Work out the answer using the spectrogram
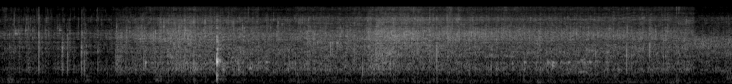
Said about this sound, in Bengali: এখন আমরা আলু ভাজা তেলে এই মাংসটা দিয়ে দেব।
